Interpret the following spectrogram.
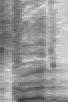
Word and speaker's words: could: This could be seen as a sin. Vous entendez la différence? This could. On ne prononce pas le L ici, attention, comme dans would, comme dans should.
